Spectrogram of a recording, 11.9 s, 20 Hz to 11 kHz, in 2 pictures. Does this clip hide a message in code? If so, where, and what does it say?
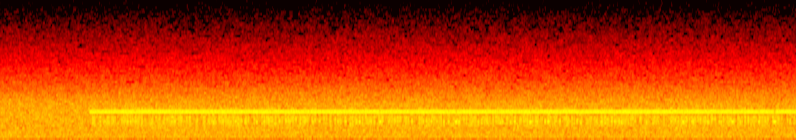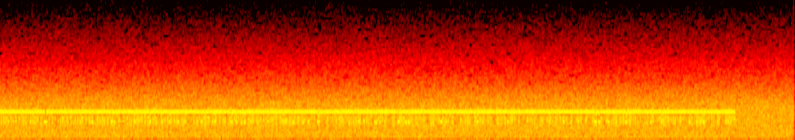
Yes: weather fax (radiofax), 120 lines a minute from 0.7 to 11.5 s, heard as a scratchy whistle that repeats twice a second, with radio static.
